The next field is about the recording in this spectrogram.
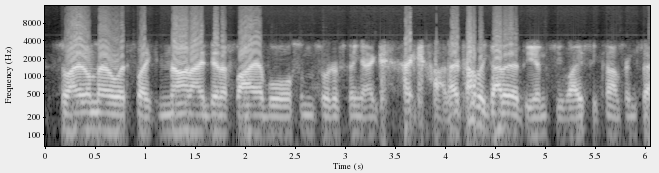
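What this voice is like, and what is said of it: Sick, cold-affected voice. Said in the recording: “You can probably hear it in my voice. I'm having some sort of cross sickness with like flu-like symptoms and cold-like symptoms.”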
